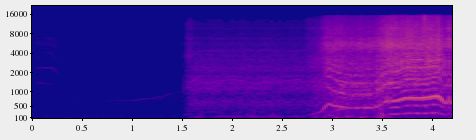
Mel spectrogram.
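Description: Brushless motors and 5-inch props of a QAV210 FPV quadcopter spooling up for takeoff. After about a second and a half of near silence a rumble and hiss come in, then a whine rises in pitch near the end as the throttle is raised.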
